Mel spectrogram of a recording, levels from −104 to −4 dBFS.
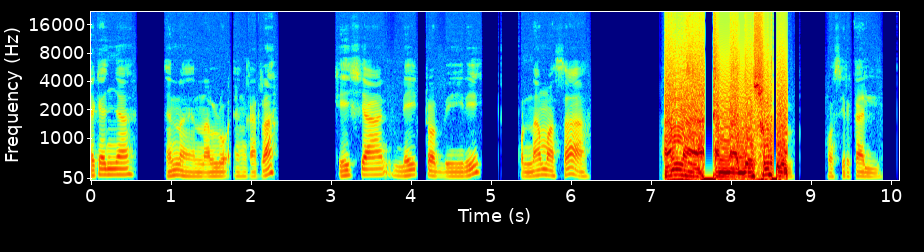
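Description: Signed and unsigned mixed up, from 7.17 to 8.70 s: the speech abruptly becomes a loud, harsh roar with quiet moments as loud as the rest, likely because the 8-bit samples were read with the wrong sign convention. Every zero crossing then jumps across the full range.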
